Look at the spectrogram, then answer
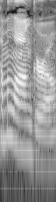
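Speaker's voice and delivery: loud, sharply snapped delivery. Madam stops and orders the girl to come along: snapping an order. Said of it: "she snapped".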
